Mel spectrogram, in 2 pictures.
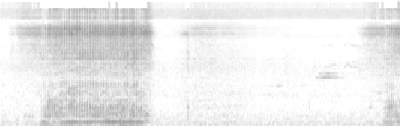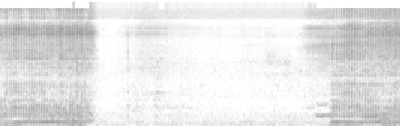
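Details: Chow Chow named Sasha asleep and snoring: three long, rough, low rasping snores of about one and a half seconds each, separated by roughly four-second quiet pauses of soft breathing.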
